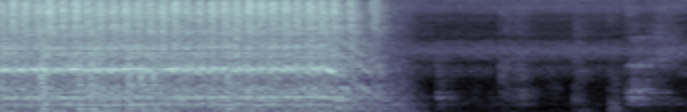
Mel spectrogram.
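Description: An electric sewing machine stitching a churidar slit, a loud close rapid mechanical whirr for about two seconds that then winds down and stops, leaving quiet faint handling noises.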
